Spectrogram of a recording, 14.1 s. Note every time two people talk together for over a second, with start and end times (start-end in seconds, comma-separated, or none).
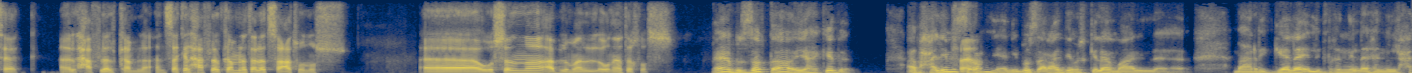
none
